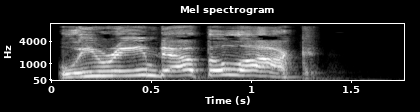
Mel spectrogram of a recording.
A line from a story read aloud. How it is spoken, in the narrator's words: Luddy shouted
